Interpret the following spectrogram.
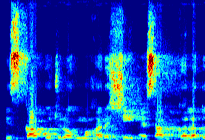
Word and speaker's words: महर्षि: है इसका कुछ लोग महर्षि ऐसा गलत उच्चारण करते हैं। इसका सही उच्चारण है महर्षि महर्षि और ये ह्रस्व है दोस्तों ये शी ह्रस्व है इसका हमें लघु उच्चारण करना होता है।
